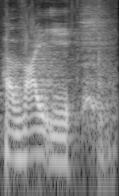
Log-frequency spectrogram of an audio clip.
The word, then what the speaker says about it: Hawaii: community from scratch in Hawaii, or as the locals pronounce it the correct way, Hawaii.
